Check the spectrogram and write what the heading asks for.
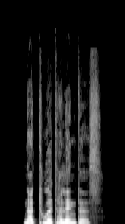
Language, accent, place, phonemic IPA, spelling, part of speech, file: German, Germany, Berlin, /naˈtuːɐ̯taˌlɛntəs/, Naturtalentes, noun, De-Naturtalentes.ogg
- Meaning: genitive singular of Naturtalent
